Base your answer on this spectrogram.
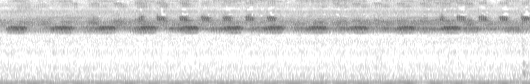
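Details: Crickets and other insects chorusing in mid-autumn: steady high chirps repeated about twice a second, with a fainter, higher pulsed trill running over the top; no other clear sounds.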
